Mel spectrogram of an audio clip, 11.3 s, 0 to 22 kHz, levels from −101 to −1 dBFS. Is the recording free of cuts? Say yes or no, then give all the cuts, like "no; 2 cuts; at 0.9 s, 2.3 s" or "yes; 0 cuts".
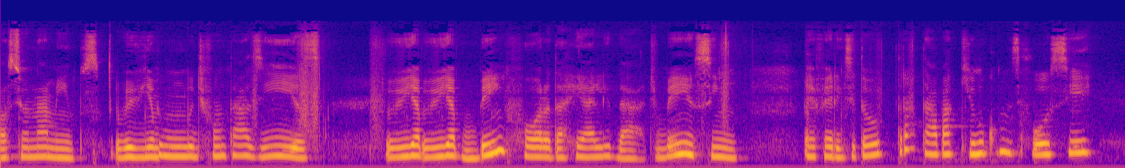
no; 6 cuts; at 1.0 s, 1.6 s, 4.2 s, 6.5 s, 8.0 s, 10.2 s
